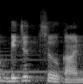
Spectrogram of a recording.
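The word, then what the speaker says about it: 美術館: एंड ये सु का हमेशा ध्यान रखना। ये सु नहीं होता। सु होता है। तो बिजुत्सुकान। बिजुत्सुकान का मतलब होता है एक आर्ट म्यूजियम।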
